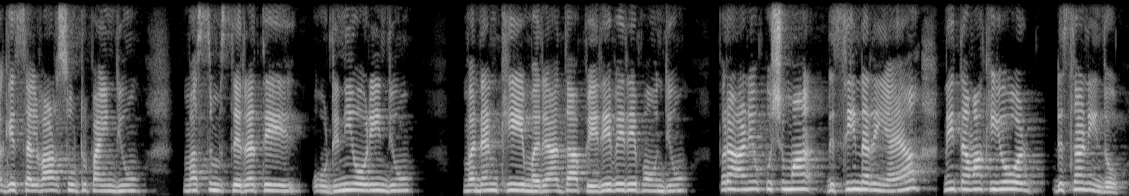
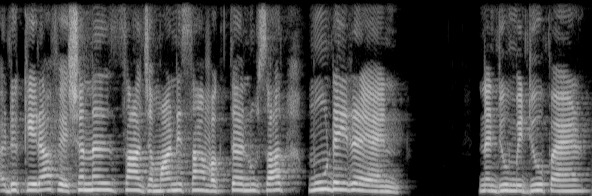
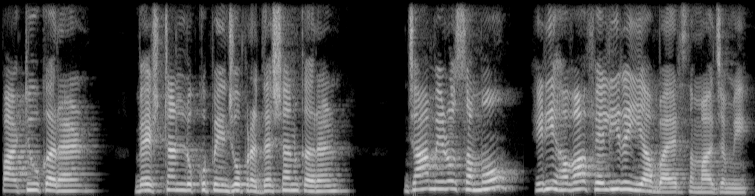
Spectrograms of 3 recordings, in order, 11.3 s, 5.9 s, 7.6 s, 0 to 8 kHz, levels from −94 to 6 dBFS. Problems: none marked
